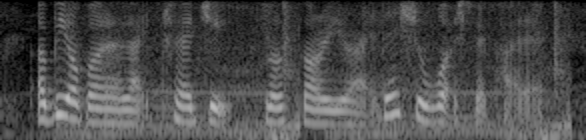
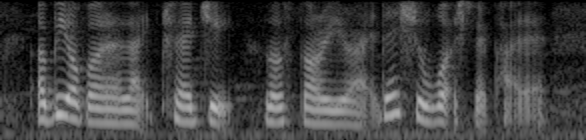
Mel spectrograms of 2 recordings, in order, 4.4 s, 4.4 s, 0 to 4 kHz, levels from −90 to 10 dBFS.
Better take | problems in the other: second | background sound (Engine / Mechanisms); 13 dB below the speech

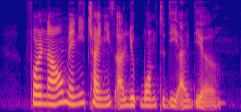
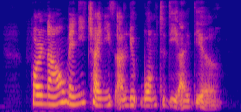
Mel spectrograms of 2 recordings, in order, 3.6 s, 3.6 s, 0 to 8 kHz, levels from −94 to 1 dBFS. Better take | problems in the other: first | noise reduction (neural mask model DeepFilterNet 3)

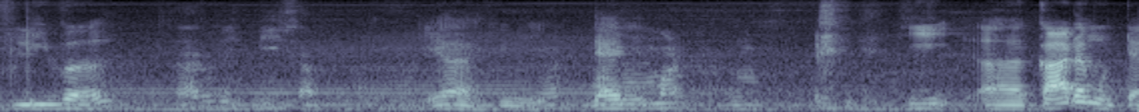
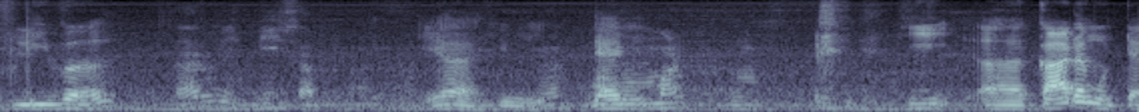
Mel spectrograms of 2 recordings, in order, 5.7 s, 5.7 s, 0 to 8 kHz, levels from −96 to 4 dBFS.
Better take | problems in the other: second | background sound (Wind instrument, woodwind instrument); 18 dB below the speech // room echo; dies away in 1.1 s

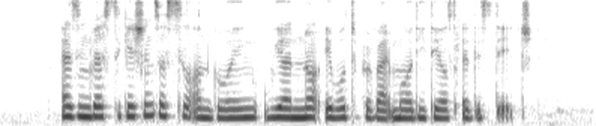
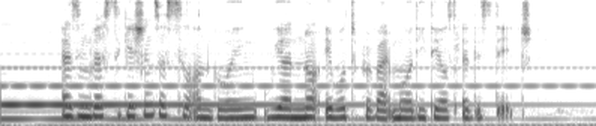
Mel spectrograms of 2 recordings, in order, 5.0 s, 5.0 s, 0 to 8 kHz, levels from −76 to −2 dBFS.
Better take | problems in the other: first | background sound (Musical instrument); 5 dB below the speech

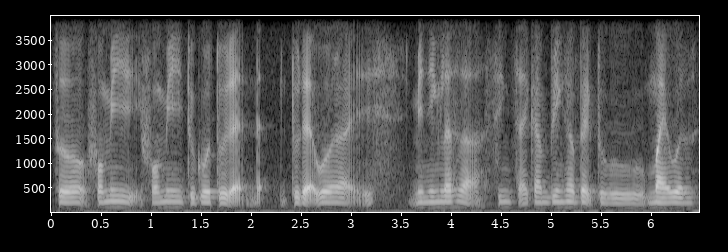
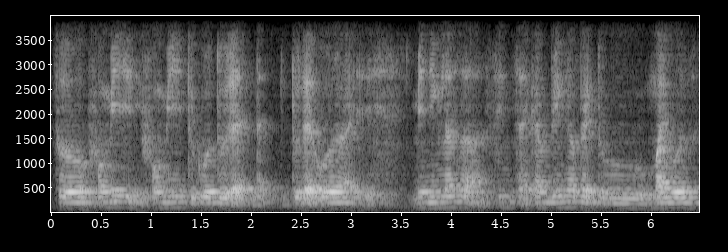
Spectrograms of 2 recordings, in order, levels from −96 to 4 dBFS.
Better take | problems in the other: first | room echo; dies away in 0.6 s

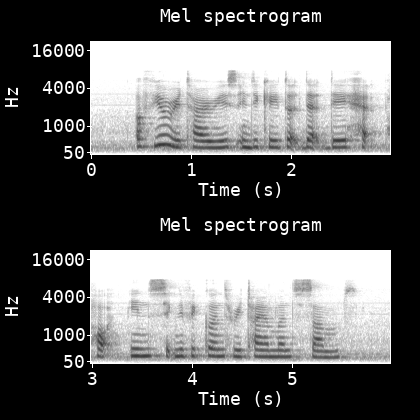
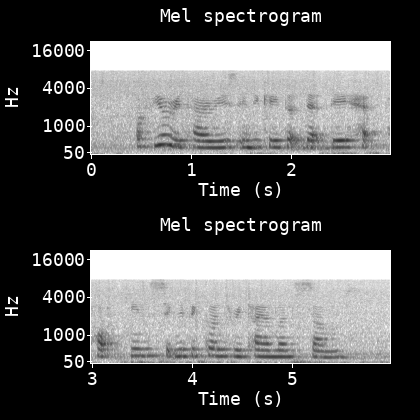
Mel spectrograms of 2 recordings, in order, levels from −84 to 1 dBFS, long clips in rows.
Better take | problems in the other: first | background sound (Rain); 16 dB below the speech // room echo; dies away in 0.3 s

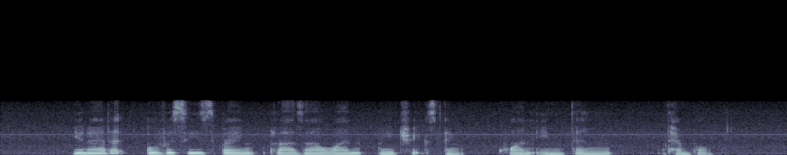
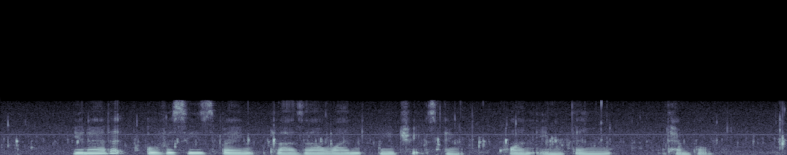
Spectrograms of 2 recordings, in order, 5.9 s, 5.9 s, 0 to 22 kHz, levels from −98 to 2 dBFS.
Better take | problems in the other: first | background sound (Stream); 17 dB below the speech

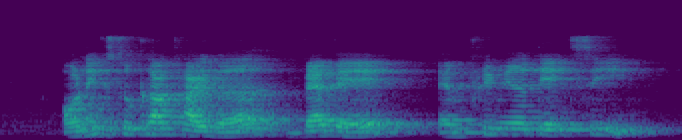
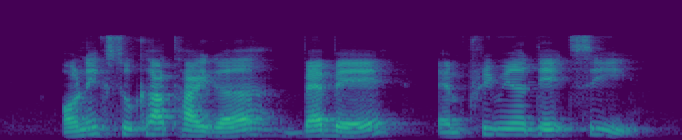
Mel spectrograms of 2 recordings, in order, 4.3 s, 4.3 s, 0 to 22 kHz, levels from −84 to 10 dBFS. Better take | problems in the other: second | room echo; dies away in 0.8 s

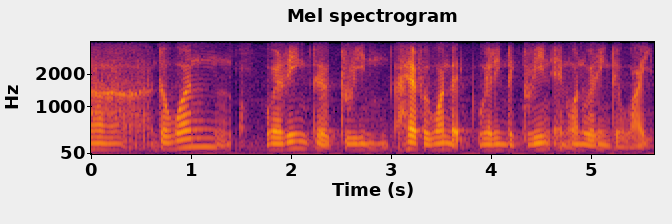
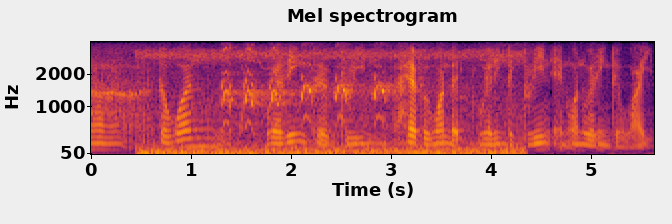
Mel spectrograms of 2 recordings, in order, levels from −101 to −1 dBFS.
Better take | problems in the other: first | background sound (Crow); 2 dB above the speech

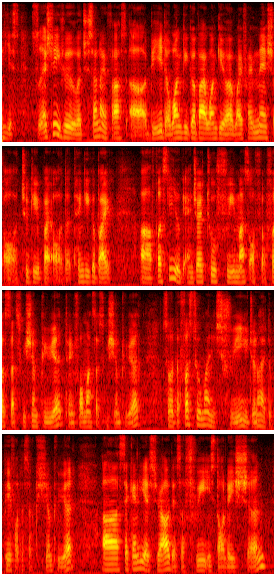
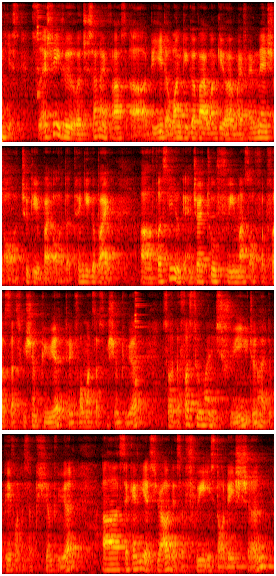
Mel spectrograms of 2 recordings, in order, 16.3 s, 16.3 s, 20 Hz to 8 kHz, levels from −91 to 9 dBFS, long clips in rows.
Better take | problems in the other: first | background sound (Percussion); 16 dB below the speech // room echo; dies away in 1 s

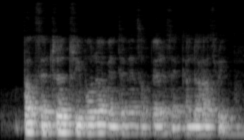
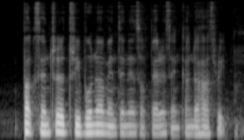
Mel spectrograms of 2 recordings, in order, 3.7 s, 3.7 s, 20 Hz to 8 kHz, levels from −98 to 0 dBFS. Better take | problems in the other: second | room echo; dies away in 0.6 s

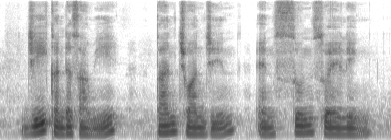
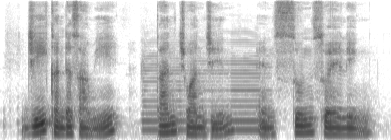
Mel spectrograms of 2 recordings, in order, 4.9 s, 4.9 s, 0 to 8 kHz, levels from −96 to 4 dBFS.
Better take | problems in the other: first | noise reduction (neural mask model RNNoise)

